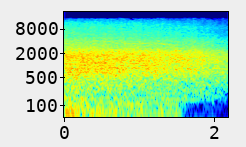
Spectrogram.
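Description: Tail of a logo intro sound effect: a broad whooshing wash of noise slowly fading out, its low rumble dropping away near the end.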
